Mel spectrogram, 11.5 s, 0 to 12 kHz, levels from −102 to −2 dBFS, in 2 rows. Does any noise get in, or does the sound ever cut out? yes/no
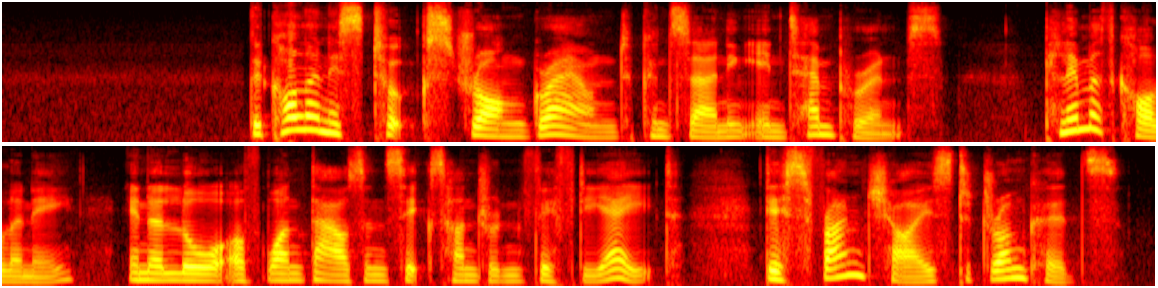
no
